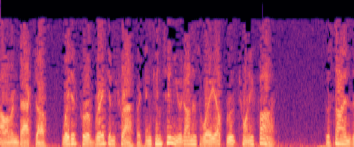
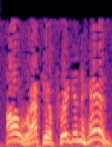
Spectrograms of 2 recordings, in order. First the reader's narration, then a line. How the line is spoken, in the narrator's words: the cop shouted back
